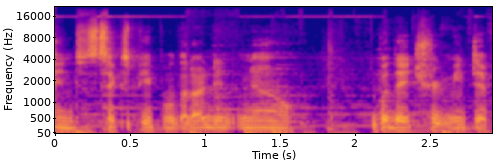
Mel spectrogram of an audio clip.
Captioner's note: none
